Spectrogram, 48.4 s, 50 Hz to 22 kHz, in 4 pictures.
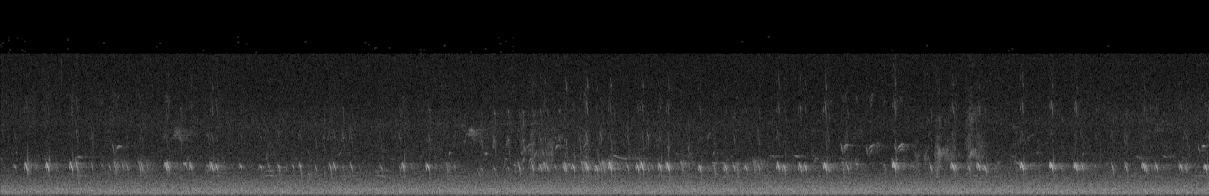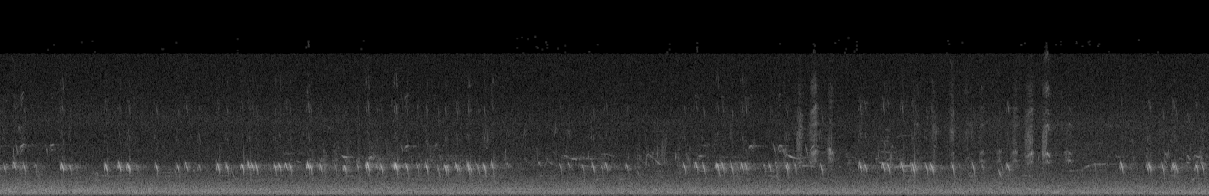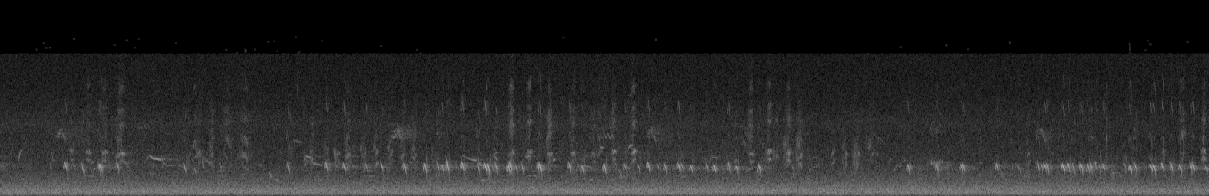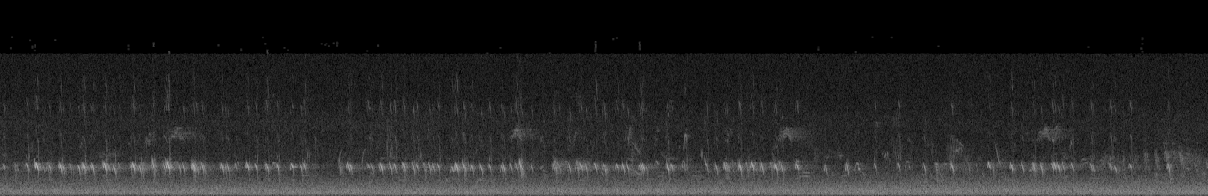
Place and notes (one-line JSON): {"title": "Gotska Sandön, Sweden - Warblers on Electricity Wires", "date": "2016-10-20 09:00:00", "description": "A set of recordings made in one autumn morning during a work stay in the northwest coast of the uninhabited island of Gotska Sandön, to the east of Gotland, Sweden. Recorded with a Sanken CSS-5, Sound devices 442 + Zoom H4n.\nMost of the tracks are raw with slight level and EQ corrective adjustments, while a few others have extra little processing.", "latitude": "58.39", "longitude": "19.19", "altitude": "17", "timezone": "Europe/Stockholm"}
